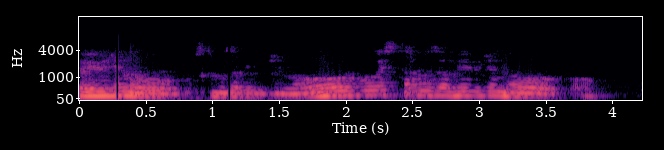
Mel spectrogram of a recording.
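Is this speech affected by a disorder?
No.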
